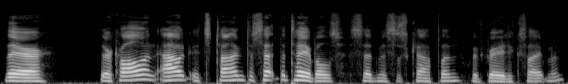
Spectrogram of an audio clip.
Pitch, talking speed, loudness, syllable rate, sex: 170 Hz, 170 wpm, -18 LUFS, 4.8 syllables/s, male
